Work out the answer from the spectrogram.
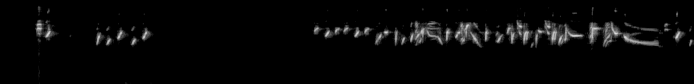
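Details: European goldfinch, Palermo Sicilian old-style song, clean recording without background noise: a few separate high chirps, a pause, then a fast, dense, twittering run of bright notes building to continuous warbling.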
